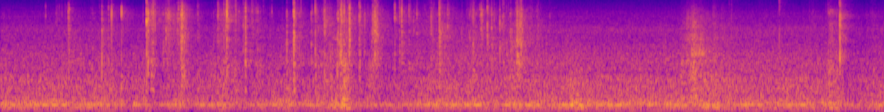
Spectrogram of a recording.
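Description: Plastic wrapping crinkling and tearing as an L.O.L. Surprise ball is peeled open by hand: a quick run of crackles from about one to four seconds in, then a few scattered ones.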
